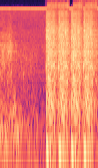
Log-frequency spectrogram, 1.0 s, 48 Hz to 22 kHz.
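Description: Automatic Sturmgewehr 44 fire in a video game: a quiet lead-in, then a loud close burst of rapid, evenly spaced shots, about five rounds in under half a second.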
